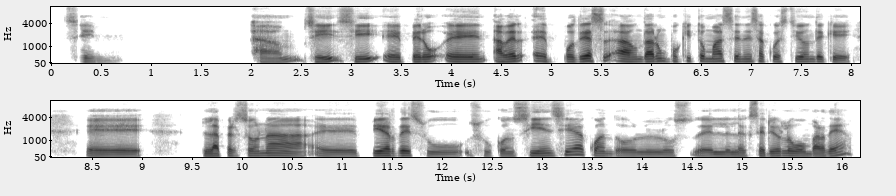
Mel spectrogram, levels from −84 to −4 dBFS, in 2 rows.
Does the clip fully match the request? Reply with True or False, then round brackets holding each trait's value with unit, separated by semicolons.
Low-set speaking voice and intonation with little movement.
False (120 Hz; 3.8 semitones)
